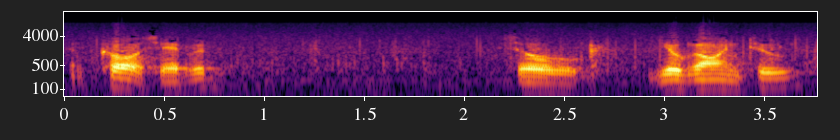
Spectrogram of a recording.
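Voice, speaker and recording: A gentle, fatherly plantation owner. His voice is fairly low and calm, with a faint hiss behind it, as in an old radio play. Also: slow pace, muffled recording. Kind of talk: 1940s radio acting.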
